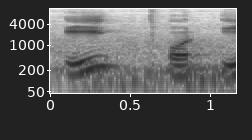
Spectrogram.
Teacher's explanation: तालू से उच्चारित होने वाले स्वर ई और ई है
